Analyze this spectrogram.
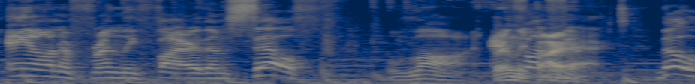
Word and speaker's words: Lan: of friendly fire himself, lawn. Fun fact, though lawn means mist in Chinese, it is pronounced the exact same way as the word blue.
